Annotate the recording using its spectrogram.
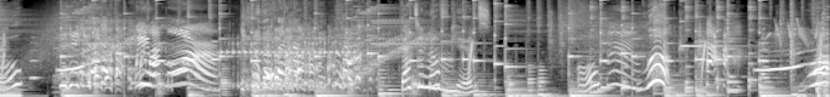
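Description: Bouncy children's cartoon music with a regular low beat and jingling tones. Over it come wordless, swooping cartoon voices and pitch-gliding sound effects.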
